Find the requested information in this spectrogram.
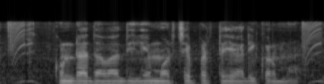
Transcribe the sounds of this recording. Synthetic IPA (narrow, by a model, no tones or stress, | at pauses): kʊɳɖad̪aʋad̪ilemɔɾt͡ʃepəɾt̪əjːaɾikəɾmo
